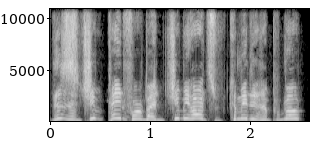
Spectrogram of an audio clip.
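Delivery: high manager voice disclaimer; brash manager announcement; shrill gloating wrestling manager. Retold or imitated. Reading Jimmy Hart promo.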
